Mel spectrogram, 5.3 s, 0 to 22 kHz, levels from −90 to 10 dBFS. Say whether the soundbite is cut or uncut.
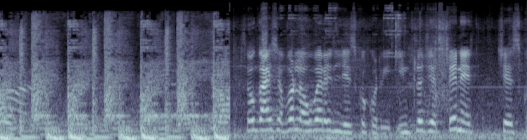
cut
